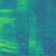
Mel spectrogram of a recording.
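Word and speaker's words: listen: silent है यहां पर इसको बोलेंगे लिसन लिसन नहीं बोला जाएगा लिसन तो इसमें टी साइलेंट लेटर है जो मैंने सामने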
